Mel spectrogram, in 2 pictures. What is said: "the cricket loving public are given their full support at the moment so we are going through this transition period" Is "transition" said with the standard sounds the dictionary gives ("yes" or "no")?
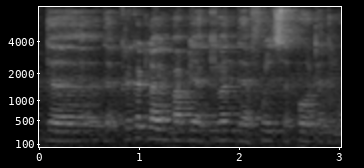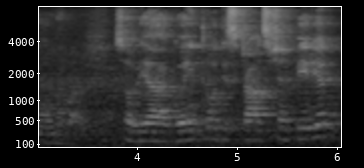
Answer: no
